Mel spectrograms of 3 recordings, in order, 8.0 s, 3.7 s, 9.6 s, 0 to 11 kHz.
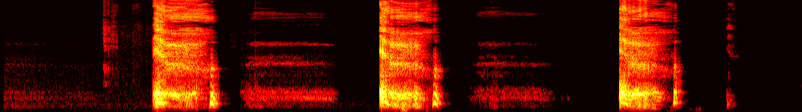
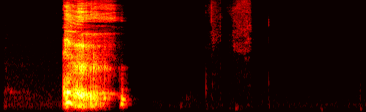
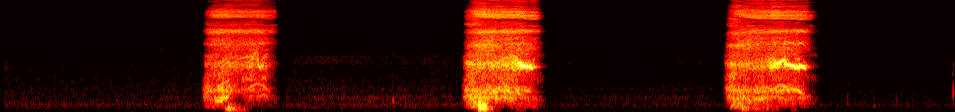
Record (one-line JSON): {"three_cough_length": "8.0 s", "three_cough_amplitude": 32584, "three_cough_signal_mean_std_ratio": 0.31, "cough_length": "3.7 s", "cough_amplitude": 32572, "cough_signal_mean_std_ratio": 0.25, "exhalation_length": "9.6 s", "exhalation_amplitude": 22641, "exhalation_signal_mean_std_ratio": 0.32, "survey_phase": "beta (2021-08-13 to 2022-03-07)", "age": "45-64", "gender": "Female", "wearing_mask": "No", "symptom_cough_any": true, "symptom_runny_or_blocked_nose": true, "symptom_sore_throat": true, "symptom_diarrhoea": true, "symptom_other": true, "symptom_onset": "3 days", "smoker_status": "Never smoked", "respiratory_condition_asthma": false, "respiratory_condition_other": false, "recruitment_source": "Test and Trace", "submission_delay": "1 day", "covid_test_result": "Positive", "covid_test_method": "RT-qPCR", "covid_ct_value": 20.9, "covid_ct_gene": "ORF1ab gene", "covid_ct_mean": 21.0, "covid_viral_load": "130000 copies/ml", "covid_viral_load_category": "Low viral load (10K-1M copies/ml)"}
